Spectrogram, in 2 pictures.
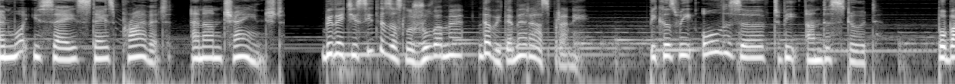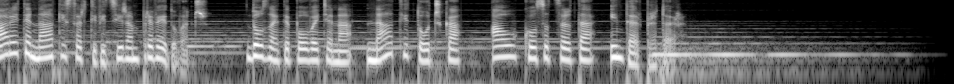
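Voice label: Macedonian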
